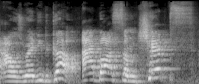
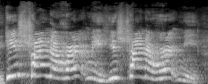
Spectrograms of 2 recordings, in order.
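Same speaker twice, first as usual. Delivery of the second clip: mock lady's claim; 7 semitones higher than usual. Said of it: "she knew how to say very, very clearly".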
